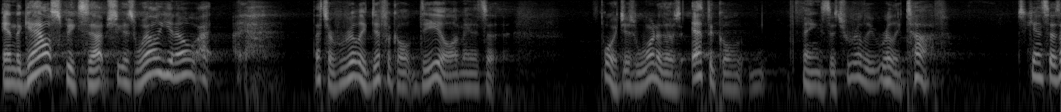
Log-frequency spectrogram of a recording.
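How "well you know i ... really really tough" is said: soft, halting, dropping lower; imitating someone uneasy, trailing into softness; hesitant. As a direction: feel awkwardly for an answer, quietly. Voices the uncomfortable woman's hesitant answer.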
